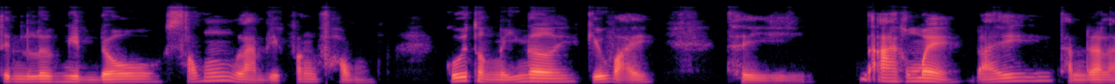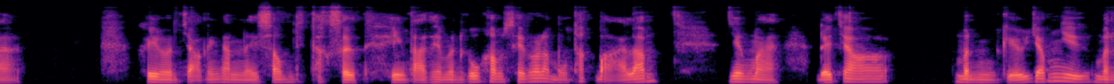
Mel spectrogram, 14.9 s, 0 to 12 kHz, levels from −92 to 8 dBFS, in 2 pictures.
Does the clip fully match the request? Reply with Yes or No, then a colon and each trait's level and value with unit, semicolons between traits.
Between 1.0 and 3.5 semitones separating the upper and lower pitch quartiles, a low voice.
Yes: average, 3.2 semitones; low, 105 Hz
